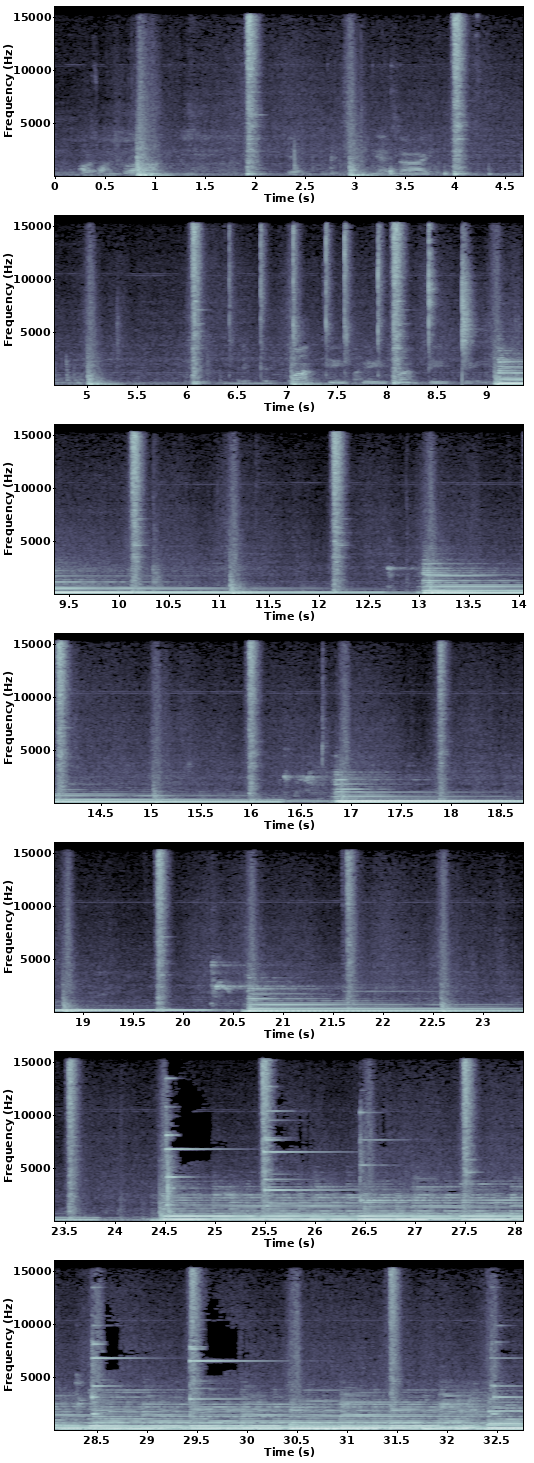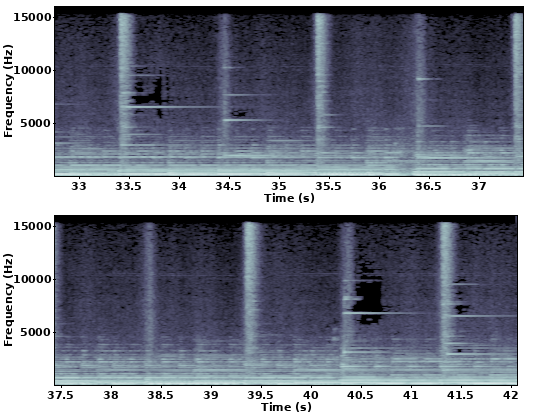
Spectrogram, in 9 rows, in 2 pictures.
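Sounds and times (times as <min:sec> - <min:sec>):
guitar chords ringing: 0:09.1 - 0:42.0.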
